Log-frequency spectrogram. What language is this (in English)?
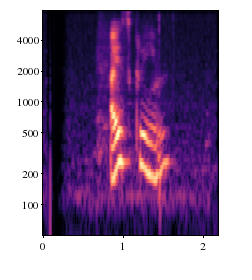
Sinhala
